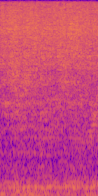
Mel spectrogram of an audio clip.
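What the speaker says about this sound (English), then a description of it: "Let me just rinse this off too." Water gushing steadily from a kitchen tap while baking dishes are rinsed, a loud continuous hiss with no talk.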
